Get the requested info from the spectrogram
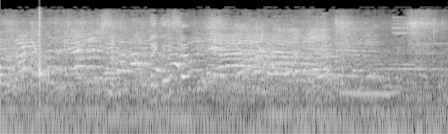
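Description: Many children's voices chattering and calling out over one another, with a couple of brief sharp knocks.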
